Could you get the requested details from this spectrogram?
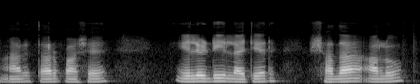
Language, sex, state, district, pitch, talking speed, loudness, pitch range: Bengali, male, Tripura, West Tripura, 135 Hz, 85 wpm, -19 LUFS, 130-140 Hz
